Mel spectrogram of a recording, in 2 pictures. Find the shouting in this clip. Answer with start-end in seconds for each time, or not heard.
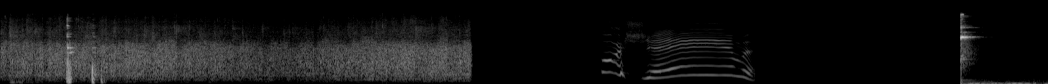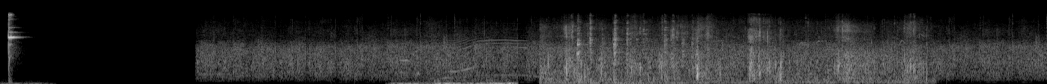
6.0-7.5, 14.4-15.8.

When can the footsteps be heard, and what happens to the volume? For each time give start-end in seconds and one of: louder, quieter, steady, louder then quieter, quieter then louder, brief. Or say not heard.
14.3-19.9 louder.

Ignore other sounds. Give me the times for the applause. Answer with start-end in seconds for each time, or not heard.
0.0-4.8, 12.4-20.9.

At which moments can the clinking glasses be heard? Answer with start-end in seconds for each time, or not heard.
0.7-1.1, 9.6-10.7, 16.2-17.4.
